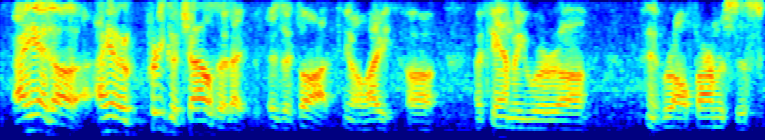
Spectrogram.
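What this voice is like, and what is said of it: Chicago accent. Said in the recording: “you can tell by my accent, I was born in the South. South side of Chicago.”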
